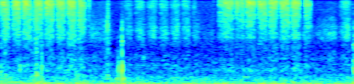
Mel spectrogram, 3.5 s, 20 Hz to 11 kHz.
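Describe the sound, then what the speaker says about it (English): Fingertips rub back and forth over rough faux-wood plastic trim on a 2024 Mazda CX-90 center console, giving a close, quiet, rhythmic scratchy rasp in short strokes with a brief pause midway. "It's plastic here because it's smooth, and here it's a little bit rough, and you can hear it."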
